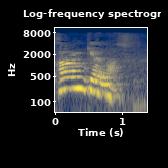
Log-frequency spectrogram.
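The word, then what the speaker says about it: angelos (ἄγγελος): 所以这一个前面这一个要念 ang 的音，所以怎么念呢？ angelos， angelos，因为这个有两个歌，就是任何一个在伽马之前有科或者是 Kappa 或者说 key，要念 ng 的音，ng 的音。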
